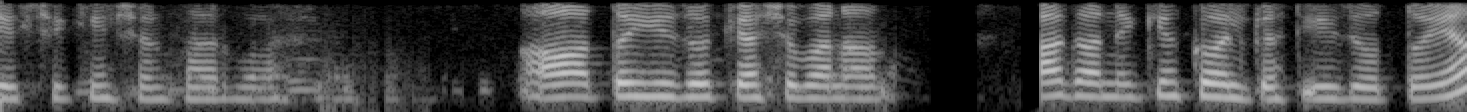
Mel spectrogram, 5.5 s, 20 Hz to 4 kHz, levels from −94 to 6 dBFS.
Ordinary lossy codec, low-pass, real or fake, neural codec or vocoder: none; 3.6 kHz; real; none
